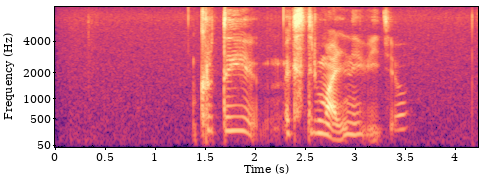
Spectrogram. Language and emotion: Russian, sad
